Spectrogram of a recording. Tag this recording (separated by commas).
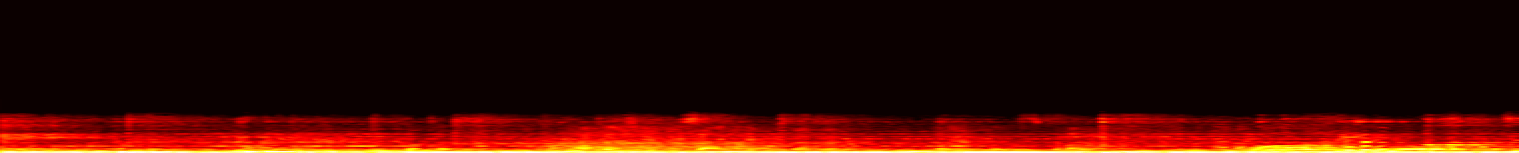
Music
